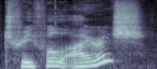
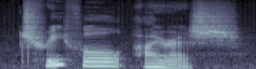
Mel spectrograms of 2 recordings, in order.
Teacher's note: The Irish pronunciation of the TH sound, at least in this part of the country, seemed to be how I would pronounce a solitary T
